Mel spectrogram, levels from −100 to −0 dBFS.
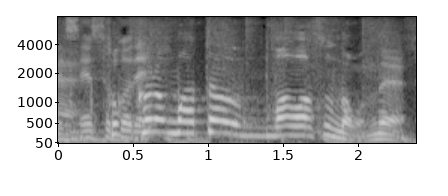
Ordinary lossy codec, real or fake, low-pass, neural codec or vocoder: none; real; none; none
